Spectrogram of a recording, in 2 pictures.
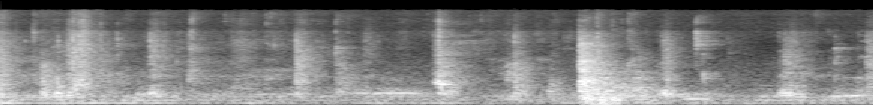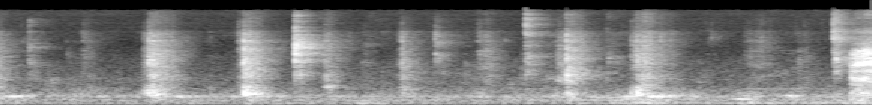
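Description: Close-up mukbang eating sounds: wet chewing and lip-smacking over a mouthful of rice, long beans and bean sprouts in peanut sambal, with short irregular clicks and squelches.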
